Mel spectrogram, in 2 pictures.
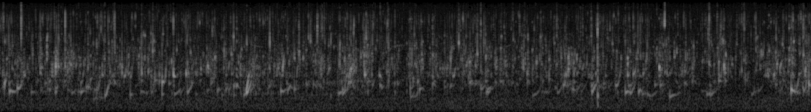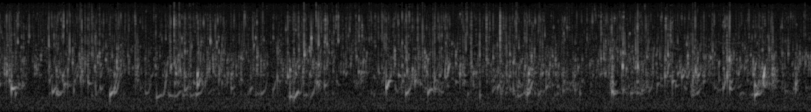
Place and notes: Lithuania, near Utena, happy waters
every trench is alive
